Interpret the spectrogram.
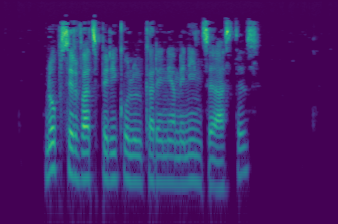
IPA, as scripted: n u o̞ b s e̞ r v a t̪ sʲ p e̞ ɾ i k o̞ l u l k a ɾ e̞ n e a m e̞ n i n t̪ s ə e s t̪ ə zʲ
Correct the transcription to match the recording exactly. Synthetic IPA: n u o̞ b s e̞ r v a t̪ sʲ p e̞ ɾ i k o̞ l u l k a ɾ e̞ n e a m e̞ n i n t̪ s ə a s t̪ ə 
